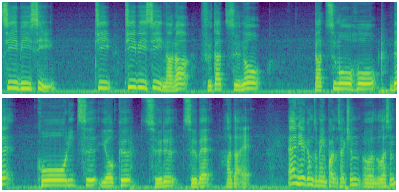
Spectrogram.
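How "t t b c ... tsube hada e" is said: every word spoken very slowly and carefully. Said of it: "So one more time".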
